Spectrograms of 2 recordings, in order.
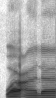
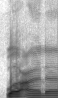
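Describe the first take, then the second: No difference in how they are said.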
